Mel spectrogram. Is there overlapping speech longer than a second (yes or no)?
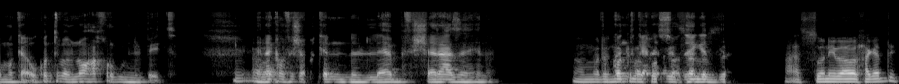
yes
